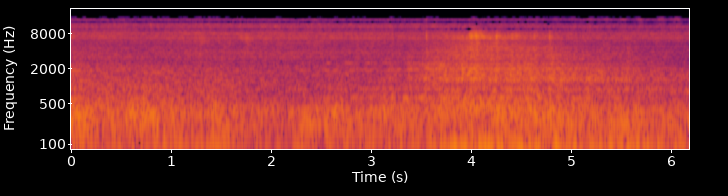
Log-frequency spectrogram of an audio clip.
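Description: Deep, low rumble from a projection show's loudspeaker soundtrack, swelling about three and a half seconds in, with a brief hiss near the loudest point.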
